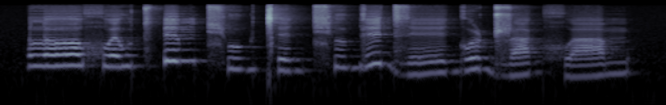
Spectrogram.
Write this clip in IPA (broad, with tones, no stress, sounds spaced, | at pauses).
l ʌː˧ χʷ ɛ˧ w t͡sʼ e˥ m t͡ɕʰ u˧ ɡ ǀʰ e˧ ɡ t͡ɕʰ ɯ˥ ɡ e˥ d͡z eː˩˧ ɡ o˧ ɖ͡ʐ a˩˧ ɡ χʷ a˩˧ m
